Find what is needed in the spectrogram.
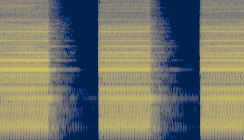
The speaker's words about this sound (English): May I have your attention, please? May I have your attention, please? Fire alarm has been reported in the building. Please proceed to the nearest available exit and evacuate the building.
